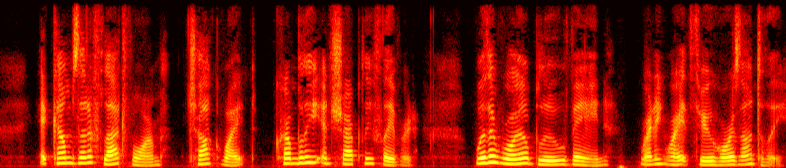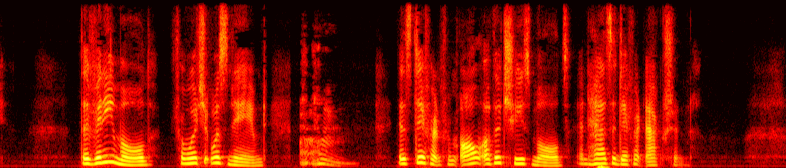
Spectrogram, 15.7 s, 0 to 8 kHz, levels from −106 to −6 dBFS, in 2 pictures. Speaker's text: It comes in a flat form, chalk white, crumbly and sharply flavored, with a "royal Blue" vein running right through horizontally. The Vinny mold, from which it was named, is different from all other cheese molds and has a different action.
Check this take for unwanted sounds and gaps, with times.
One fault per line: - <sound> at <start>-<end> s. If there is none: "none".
- throat clearing at 10.8-11.5 s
